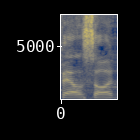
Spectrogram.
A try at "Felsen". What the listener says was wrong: Felsen. You don't pronounce the O.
